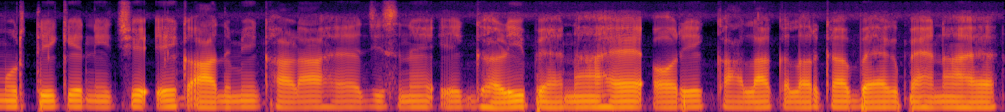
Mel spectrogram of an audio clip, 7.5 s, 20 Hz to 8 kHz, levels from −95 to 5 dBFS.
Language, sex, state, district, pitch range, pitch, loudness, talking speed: Hindi, male, Jharkhand, Deoghar, 110-115 Hz, 110 Hz, -20 LUFS, 160 wpm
